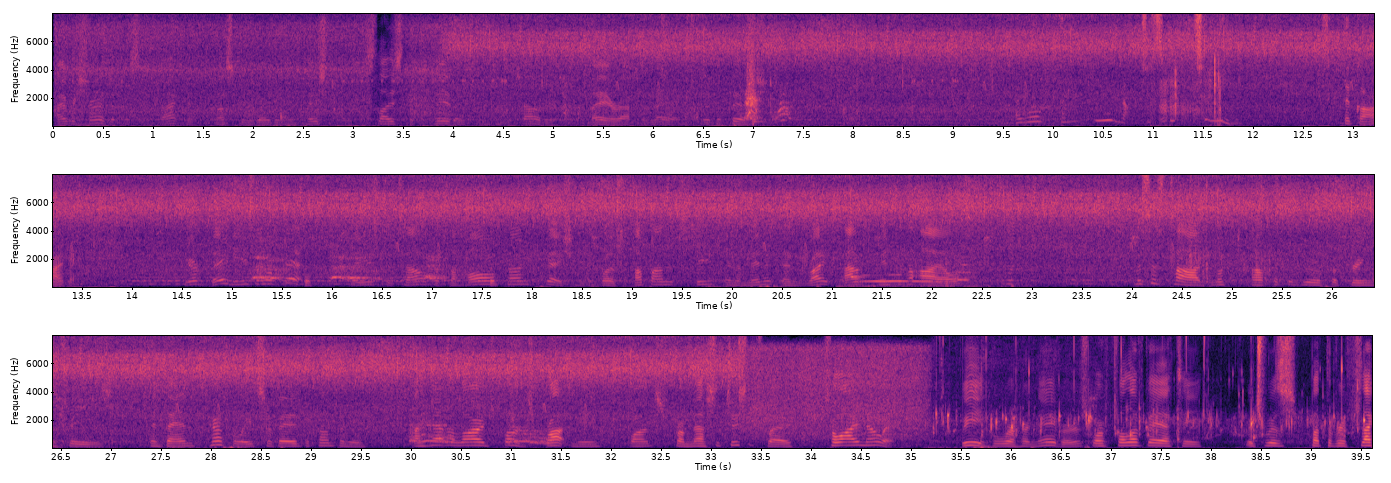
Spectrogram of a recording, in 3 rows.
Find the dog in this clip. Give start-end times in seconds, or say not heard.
6.3-7.6, 15.2-17.1, 21.0-22.6, 29.9-31.6.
